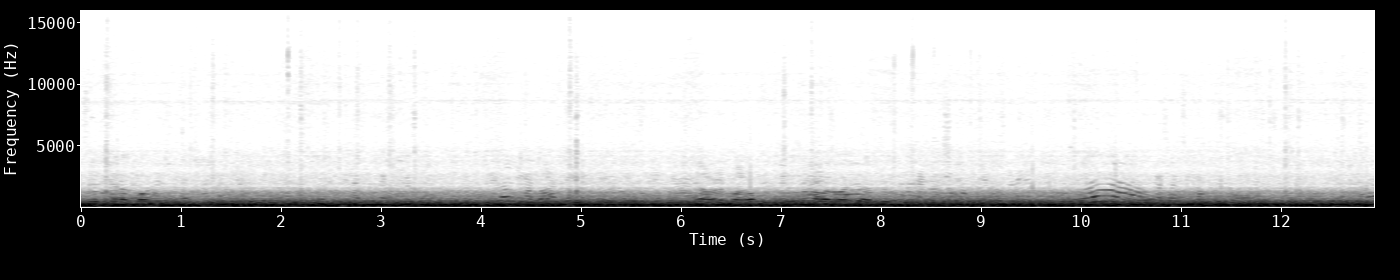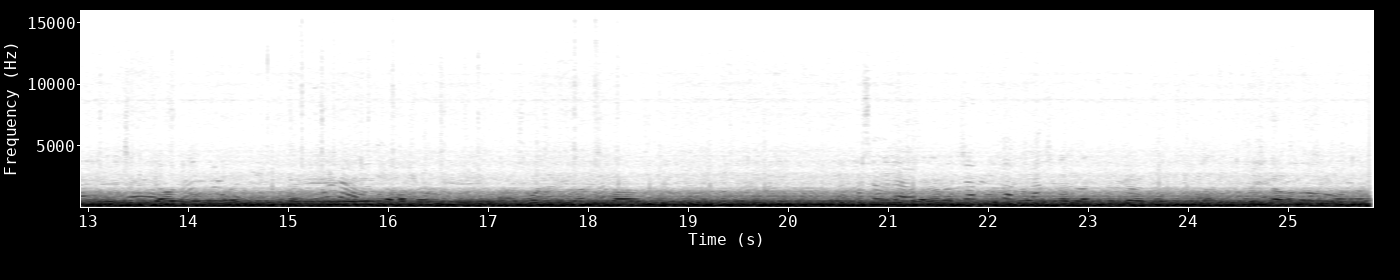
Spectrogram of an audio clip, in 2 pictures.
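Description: A jet airliner's engines roar steadily, heard from inside the cabin.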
